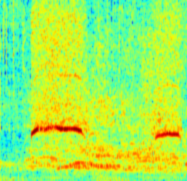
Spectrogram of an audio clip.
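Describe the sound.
A person imitates a pig snoring, a snorty inhale followed by a high whistling exhale, heard twice in close succession over a steady background hum.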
